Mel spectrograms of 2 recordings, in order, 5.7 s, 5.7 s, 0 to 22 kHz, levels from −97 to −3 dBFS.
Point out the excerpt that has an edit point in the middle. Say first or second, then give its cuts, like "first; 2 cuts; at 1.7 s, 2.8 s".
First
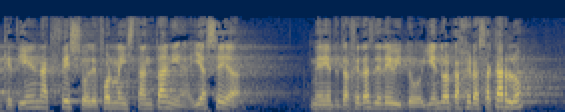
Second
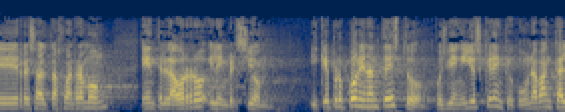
second; 1 cut; at 1.4 s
